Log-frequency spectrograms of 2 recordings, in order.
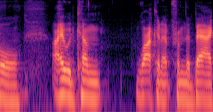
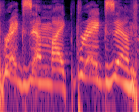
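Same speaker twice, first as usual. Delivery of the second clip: odd put-on German accent, very high pitched; 12 semitones higher than usual. Quoting the man who ran the jail, in a weird German accent. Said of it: "the guy had this weird German accent".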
